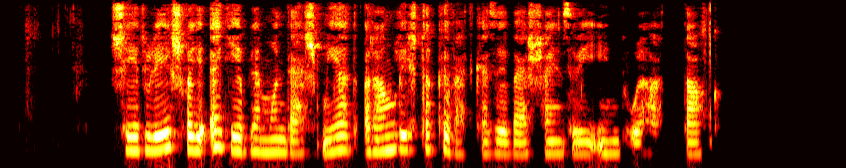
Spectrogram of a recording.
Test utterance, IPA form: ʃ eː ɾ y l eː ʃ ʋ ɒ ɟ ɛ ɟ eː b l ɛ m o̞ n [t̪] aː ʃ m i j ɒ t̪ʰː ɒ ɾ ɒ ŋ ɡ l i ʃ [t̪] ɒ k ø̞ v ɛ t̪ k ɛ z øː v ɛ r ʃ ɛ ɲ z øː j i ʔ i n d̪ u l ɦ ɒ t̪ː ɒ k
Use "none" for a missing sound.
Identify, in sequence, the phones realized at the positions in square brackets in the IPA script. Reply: d̪, t̪

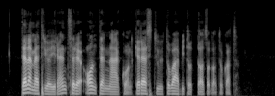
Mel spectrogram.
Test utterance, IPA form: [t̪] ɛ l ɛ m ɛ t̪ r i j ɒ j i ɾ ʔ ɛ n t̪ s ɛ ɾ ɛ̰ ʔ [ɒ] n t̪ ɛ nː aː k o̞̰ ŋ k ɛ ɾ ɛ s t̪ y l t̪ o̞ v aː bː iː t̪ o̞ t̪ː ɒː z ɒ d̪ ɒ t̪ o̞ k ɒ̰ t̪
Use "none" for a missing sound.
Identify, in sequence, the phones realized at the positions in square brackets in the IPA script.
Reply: t̪, ɒ

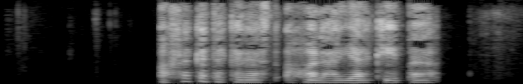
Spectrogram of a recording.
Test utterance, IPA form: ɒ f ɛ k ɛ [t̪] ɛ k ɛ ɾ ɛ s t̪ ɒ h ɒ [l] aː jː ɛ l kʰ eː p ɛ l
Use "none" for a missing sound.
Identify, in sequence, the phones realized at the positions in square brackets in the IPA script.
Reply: t̪, l

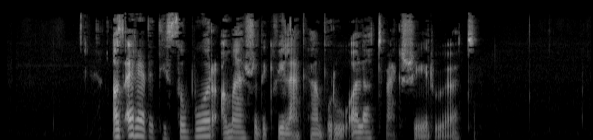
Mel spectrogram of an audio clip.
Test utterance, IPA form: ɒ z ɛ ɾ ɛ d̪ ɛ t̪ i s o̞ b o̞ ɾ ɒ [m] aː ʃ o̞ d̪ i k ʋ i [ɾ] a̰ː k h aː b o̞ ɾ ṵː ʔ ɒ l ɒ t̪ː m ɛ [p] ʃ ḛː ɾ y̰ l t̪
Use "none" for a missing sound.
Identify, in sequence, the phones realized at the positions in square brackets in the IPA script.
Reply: m, l, k

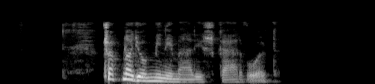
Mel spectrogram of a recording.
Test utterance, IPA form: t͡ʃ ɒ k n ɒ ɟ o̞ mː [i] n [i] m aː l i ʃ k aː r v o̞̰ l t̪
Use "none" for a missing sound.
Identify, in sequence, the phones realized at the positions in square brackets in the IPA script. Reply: i, i

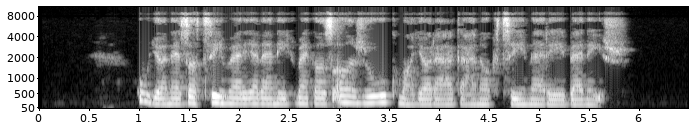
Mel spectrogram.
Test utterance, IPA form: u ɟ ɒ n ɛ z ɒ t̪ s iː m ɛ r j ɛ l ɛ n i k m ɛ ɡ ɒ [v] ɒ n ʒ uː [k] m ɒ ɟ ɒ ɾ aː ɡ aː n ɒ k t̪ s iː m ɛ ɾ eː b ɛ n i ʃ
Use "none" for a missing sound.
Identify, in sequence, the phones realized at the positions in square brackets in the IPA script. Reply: z, k

